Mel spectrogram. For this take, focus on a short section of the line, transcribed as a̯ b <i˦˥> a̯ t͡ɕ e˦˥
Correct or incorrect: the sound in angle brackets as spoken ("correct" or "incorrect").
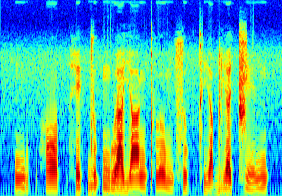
incorrect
